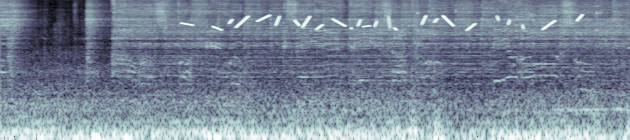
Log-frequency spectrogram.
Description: Bird-like chirps, with the noise inside a car. There is no code.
